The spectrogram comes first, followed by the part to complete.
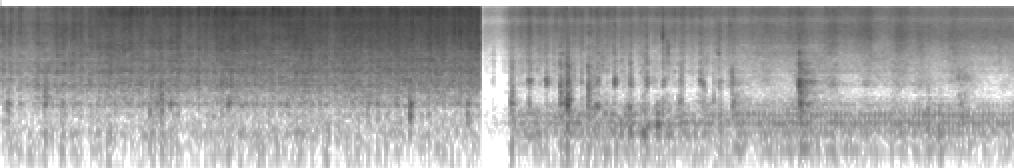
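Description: Grated carrot sizzling in a nonstick frying pan while being stirred with a wooden spatula. The sizzle is loud for the first half, stops abruptly, then returns quieter, with scattered scrapes and taps of the spatula against the pan.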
